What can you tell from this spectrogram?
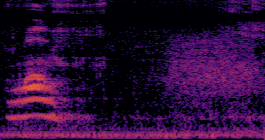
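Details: Hungry rescued male cat indoors, just home, lets out a short rising-then-falling meow at the start, then quiet room hum with faint shuffling.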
